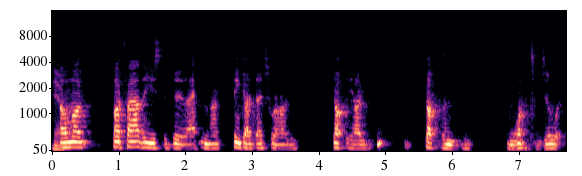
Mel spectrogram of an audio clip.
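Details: Man in his late 50s with mild aphasia after a left-sided ischemic stroke in January 2020, with difficulty both finding words and getting them started; also has a history of multiple heart attacks and rheumatoid arthritis; aphasia (word-finding difficulty).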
